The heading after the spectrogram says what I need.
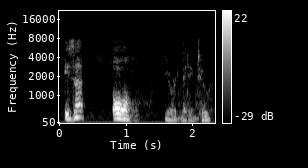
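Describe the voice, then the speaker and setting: An actor playing a polite, earnest police detective in a radio drama, speaking formally. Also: male voice, medium pitch, big pitch swings, normal speed, mellow, muffled recording, a little hiss or hum, natural voice. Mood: earnest, official.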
